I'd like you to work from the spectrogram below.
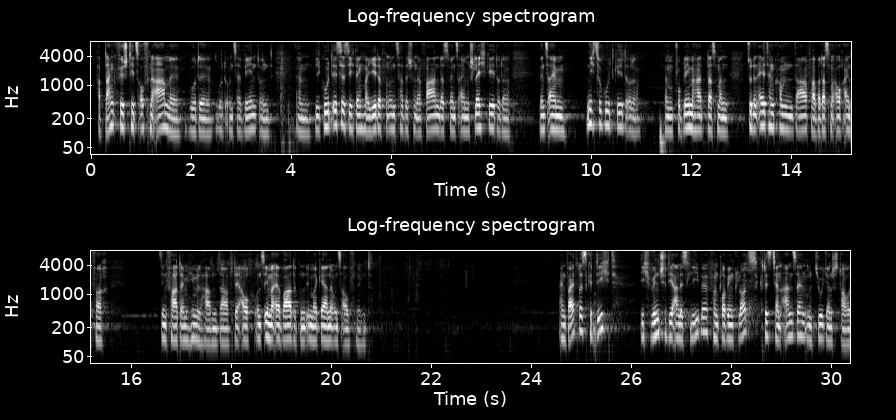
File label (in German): Ansage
